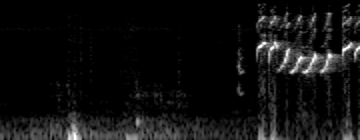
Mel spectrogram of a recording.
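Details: After a quiet start with faint low knocks, a hill blue flycatcher bursts into a fast series of high, thin slurred whistles.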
